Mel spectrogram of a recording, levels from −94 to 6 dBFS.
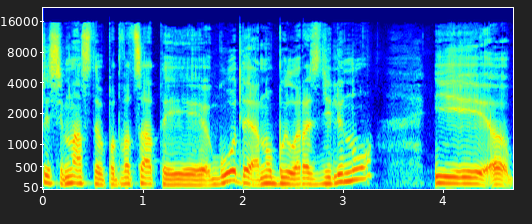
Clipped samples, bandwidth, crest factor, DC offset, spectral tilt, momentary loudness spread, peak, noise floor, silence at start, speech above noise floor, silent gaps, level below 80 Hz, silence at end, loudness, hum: under 0.1%; 16 kHz; 12 dB; under 0.1%; -5.5 dB/octave; 5 LU; -4 dBFS; -44 dBFS; 0 s; 28 dB; none; -52 dBFS; 0 s; -17 LUFS; none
